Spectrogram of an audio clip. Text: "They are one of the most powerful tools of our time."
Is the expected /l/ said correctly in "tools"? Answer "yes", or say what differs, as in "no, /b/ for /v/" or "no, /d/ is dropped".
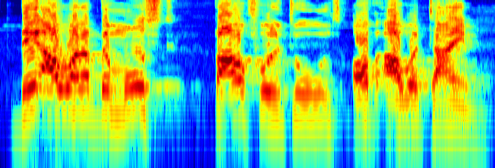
yes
